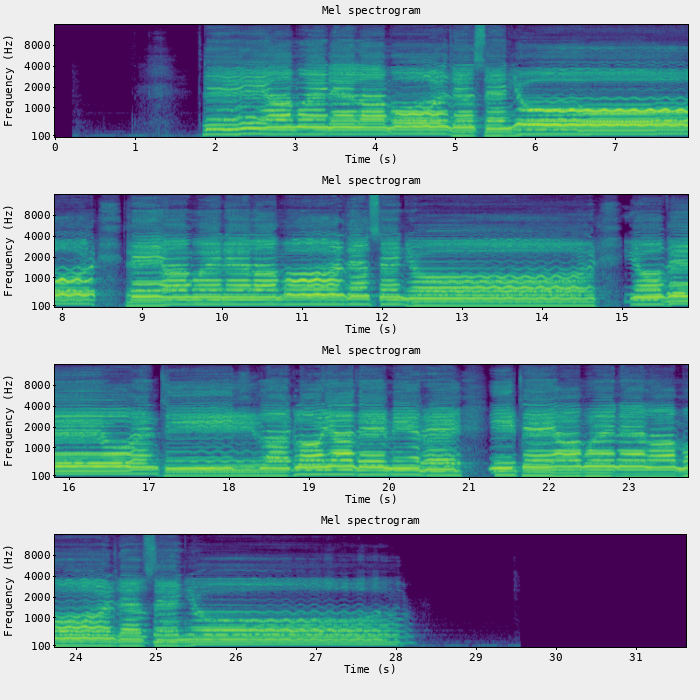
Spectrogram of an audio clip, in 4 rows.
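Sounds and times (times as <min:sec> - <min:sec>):
voices singing hymns a cappella: 0:01.8 - 0:28.3.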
